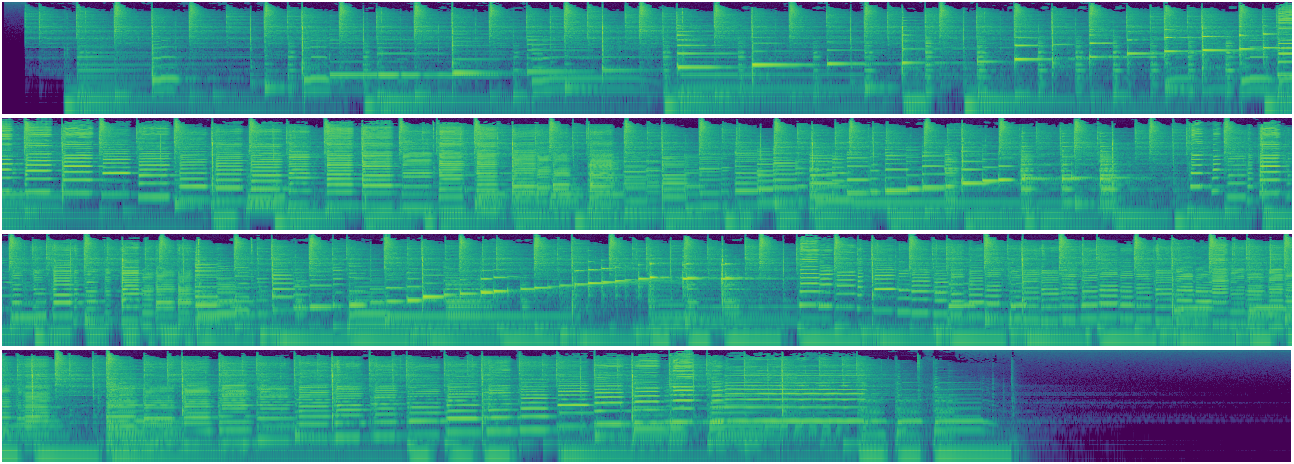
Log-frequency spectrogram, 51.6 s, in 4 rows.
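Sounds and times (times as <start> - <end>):
instrumental music: 0.5 - 49.5.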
